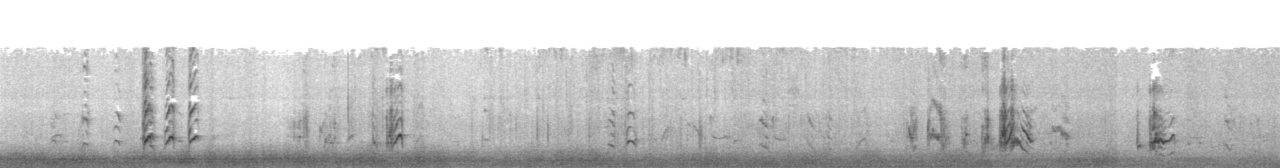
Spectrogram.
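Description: Wild birds give short, high chirping calls in scattered clusters, busiest about two seconds in and again around twelve seconds. A steady, loud background rush of noise runs underneath.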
